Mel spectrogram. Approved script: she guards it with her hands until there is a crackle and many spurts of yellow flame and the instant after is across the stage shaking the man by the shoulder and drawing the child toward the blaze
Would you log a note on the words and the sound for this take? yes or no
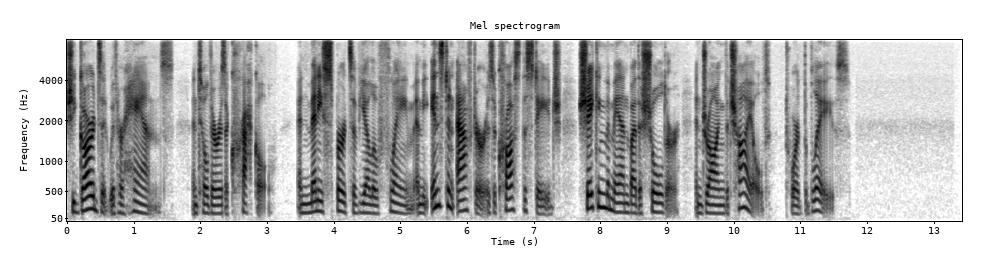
no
